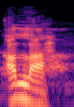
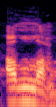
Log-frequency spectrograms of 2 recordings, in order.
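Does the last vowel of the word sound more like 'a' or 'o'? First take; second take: a; o. First: The last vowel is a plain, light 'a'. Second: The last vowel is a dark, rounded 'o'-like sound. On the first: This is the everyday Indonesian way of saying the name. The speaker calls it wrong. "bukan Allah" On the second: This is the way Muslims say the name, as in Arabic. The speaker calls it right.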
